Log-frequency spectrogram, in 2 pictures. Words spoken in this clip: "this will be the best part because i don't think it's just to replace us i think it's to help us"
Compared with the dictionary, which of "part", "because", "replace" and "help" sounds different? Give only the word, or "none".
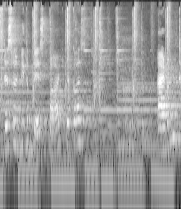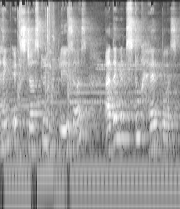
none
